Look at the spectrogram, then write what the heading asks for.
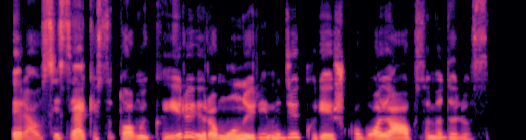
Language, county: Lithuanian, Panevėžys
